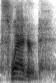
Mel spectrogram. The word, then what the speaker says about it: Swaggered: how do you say your last name uh swaggard swagger it was right you were right yeah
